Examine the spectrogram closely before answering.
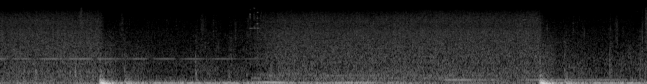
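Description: Rocks crash down with a heavy thud.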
